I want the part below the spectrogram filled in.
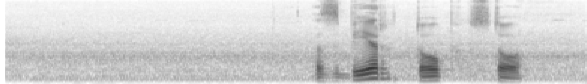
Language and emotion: Russian, neutral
